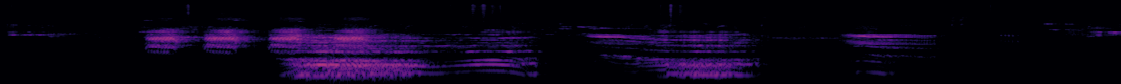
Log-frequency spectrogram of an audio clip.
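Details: Rutting red deer at Parc Sainte-Croix park in autumn, two evenly matched stags pursuing and fighting, the roar drawing females; two short grunts lead into a long series of hoarse, wavering bellows, fading between bursts.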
